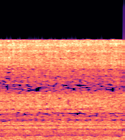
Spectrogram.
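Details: Toilet after flush valve and flapper repair: continuous even hiss of water rushing into the tank with no sputter or surging; fill valve refilling normally.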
